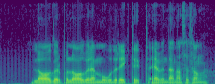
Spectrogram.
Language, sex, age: Swedish, male, 21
